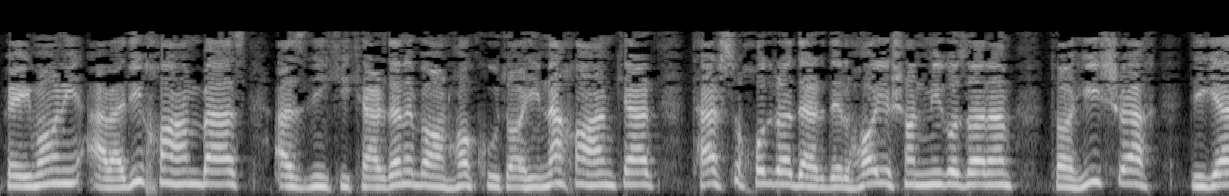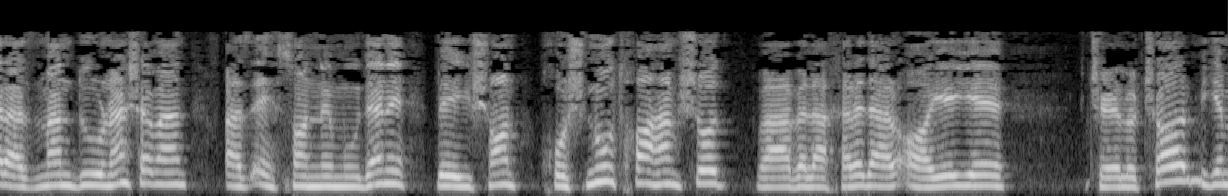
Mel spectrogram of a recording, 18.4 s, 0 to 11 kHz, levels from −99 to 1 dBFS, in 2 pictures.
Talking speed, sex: 130 wpm, male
